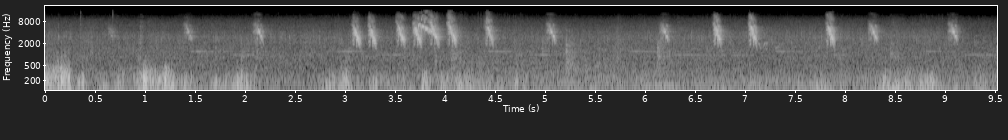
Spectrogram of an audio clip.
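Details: Sparrow parents and chicks arriving for food set on a post at a Tenmangu shrine, June 2024: bright, high chirps in irregular bursts, a dense run of quick notes midway, with low rumbling and rustle beneath.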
